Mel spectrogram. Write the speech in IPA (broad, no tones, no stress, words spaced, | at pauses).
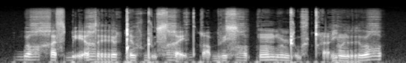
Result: ɓuʁχɐsɓḛʁ rɵǃexʷɖṵs ʁḛd qa̰bʉs ʁukõ bũɖo̰xʷ qʰḭjõruʁ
